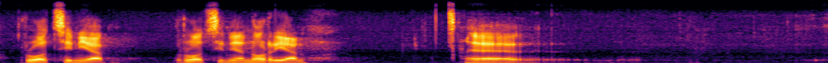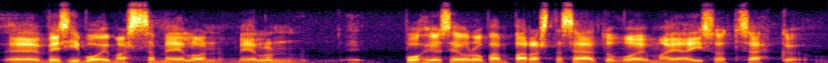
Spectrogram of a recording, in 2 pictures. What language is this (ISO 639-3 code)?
fin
